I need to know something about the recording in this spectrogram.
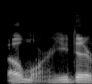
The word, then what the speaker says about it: Bowmore: I love well pronounced cuz it's not Bmore. It's Bowmore.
